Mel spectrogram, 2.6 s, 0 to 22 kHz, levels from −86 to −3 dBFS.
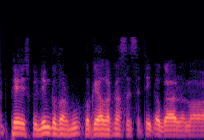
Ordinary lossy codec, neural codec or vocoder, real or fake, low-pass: MP3, 32 kbps; codec, 16 kHz in and 24 kHz out, 0.4 kbps, LongCat-Audio-Codec, four codebook decoder; fake; 10.8 kHz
